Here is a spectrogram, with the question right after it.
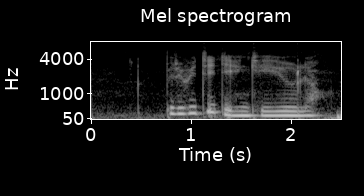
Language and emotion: Russian, sad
